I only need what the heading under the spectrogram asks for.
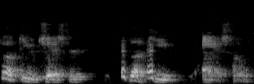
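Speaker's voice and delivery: put-on angry, low, cantankerous grumpy old man voice. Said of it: "he sounds like that fucking old man".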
